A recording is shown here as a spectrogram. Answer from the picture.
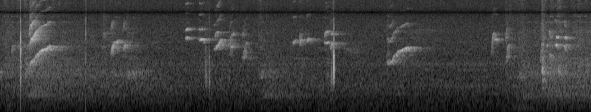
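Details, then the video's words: A female domestic canary sings: short, high chirps and rising slurred notes about once a second, sparse rather than a rolling song, with a faint steady hiss behind. "Kanarienvogelhenne singt"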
